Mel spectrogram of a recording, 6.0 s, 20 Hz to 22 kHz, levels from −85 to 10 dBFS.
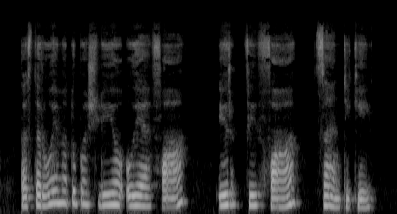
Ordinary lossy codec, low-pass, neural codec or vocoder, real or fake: MP3, 64 kbps; 14.4 kHz; vocoder, 44.1 kHz, 128 mel bands, Pupu-Vocoder; fake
